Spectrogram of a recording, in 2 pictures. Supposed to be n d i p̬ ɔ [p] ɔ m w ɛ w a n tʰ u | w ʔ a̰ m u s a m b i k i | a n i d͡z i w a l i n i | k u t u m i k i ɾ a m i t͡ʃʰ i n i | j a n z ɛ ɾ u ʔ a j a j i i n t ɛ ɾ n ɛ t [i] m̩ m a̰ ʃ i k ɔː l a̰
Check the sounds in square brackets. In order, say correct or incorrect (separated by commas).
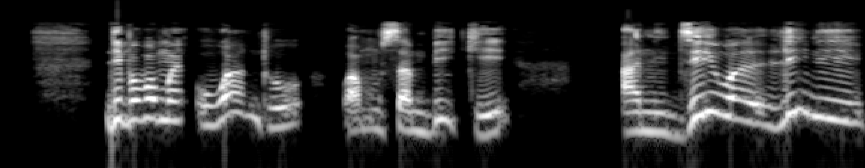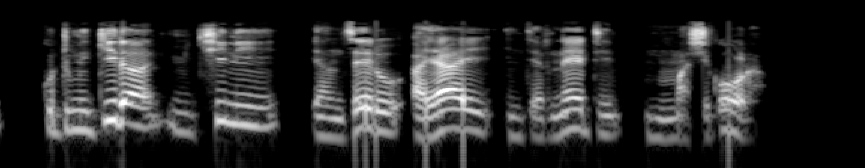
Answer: correct, correct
